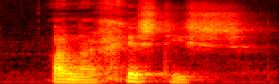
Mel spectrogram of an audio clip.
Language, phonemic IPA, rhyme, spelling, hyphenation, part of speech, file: Dutch, /ɑ.nɑrˈxɪs.tis/, -ɪstis, anarchistisch, an‧ar‧chis‧tisch, adjective, Nl-anarchistisch.ogg
- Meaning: anarchistic, relating or belonging to anarchism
